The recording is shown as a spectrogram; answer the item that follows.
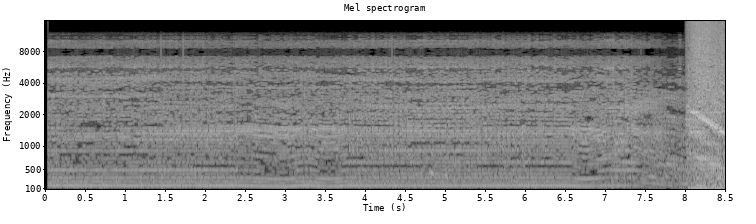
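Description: Dirt bike engine held at high revs while the rear wheel spins in the dirt. It gives a steady buzzing drone whose pitch dips briefly twice and then falls away near the end.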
